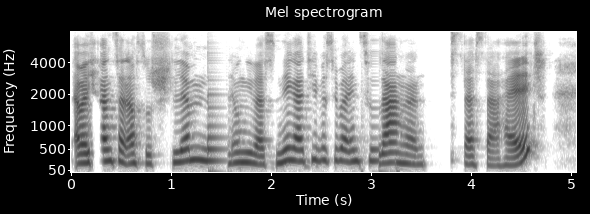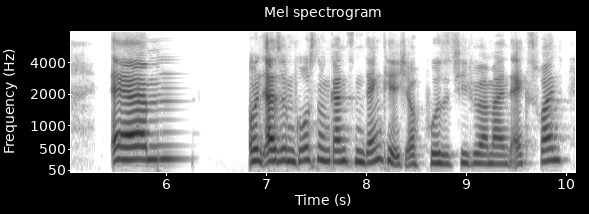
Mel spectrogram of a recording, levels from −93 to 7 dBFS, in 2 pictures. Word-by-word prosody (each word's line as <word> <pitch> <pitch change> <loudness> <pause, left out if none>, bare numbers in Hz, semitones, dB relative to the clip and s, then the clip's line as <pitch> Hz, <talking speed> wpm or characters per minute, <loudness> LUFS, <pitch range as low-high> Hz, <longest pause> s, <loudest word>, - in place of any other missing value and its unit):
aber 200 +1 +3
ich 205 - -5
fand's 245 0 0
dann 225 -5 0
auch 195 +1 -1
so 190 - -8
schlimm, 245 +8 -2 0.2
irgendwie 215 +1 -2
was 175 0 -4
Negatives 250 +3 -2
über 250 -2 -3
ihn 240 0 -3
zu 245 0 -8
sagen, 210 +1 +2
und - - -4
dann 175 -1 -7 0.2
ist - - -17
das 175 0 -5
da 150 -2 -8
halt. 160 - 0 0.7
Ähm, 280 +1 +5 0.6
und 245 0 +3
also 245 +1 +8
im 245 -2 +2
Großen 260 +3 -2
und 245 - 0
Ganzen 230 -1 +1
denke 240 +2 0
ich 170 -1 -5
auch 180 0 -5
positiv 195 0 -3
über 195 -1 -2
meinen 185 0 -2
Ex-Freund, 240 +6 -2
230 Hz, 200 wpm, -22 LUFS, 190-255 Hz, 0.7 s, also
